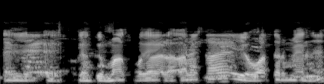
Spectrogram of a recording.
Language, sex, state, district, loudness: Hindi, male, Uttar Pradesh, Jalaun, -17 LUFS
